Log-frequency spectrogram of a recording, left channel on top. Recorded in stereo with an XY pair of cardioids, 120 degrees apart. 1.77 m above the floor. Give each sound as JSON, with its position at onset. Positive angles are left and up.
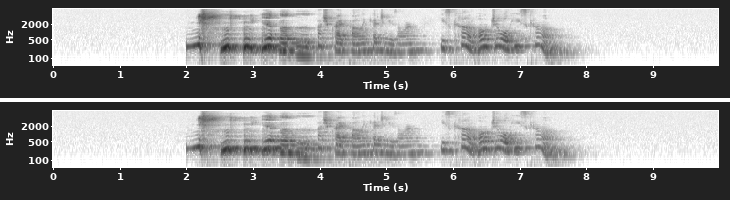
{"t": 2.0, "sound": "laughter", "azimuth_deg": 40, "distance_m": 0.9}
{"t": 4.0, "sound": "a woman speaking", "azimuth_deg": 25, "distance_m": 1.6}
